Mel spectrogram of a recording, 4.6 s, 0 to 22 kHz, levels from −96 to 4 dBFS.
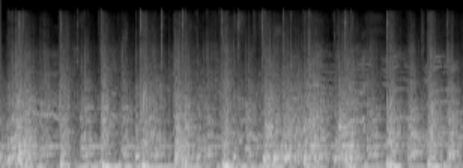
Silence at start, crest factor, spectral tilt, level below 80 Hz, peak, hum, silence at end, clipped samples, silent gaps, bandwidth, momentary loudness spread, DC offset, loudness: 0 s; 18 dB; -7.5 dB/octave; -28 dBFS; -4 dBFS; none; 0 s; under 0.1%; none; 15.5 kHz; 3 LU; under 0.1%; -24 LUFS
